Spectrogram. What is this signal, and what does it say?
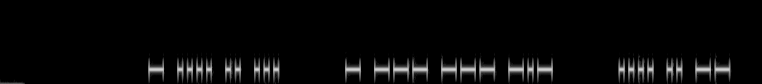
Morse code, heard as a keyed tone, about 25 wpm, 700 Hz. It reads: THIS TOOK HIM
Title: 2x Word-Spacing - Sentences from Top 300 Words - 25wpm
